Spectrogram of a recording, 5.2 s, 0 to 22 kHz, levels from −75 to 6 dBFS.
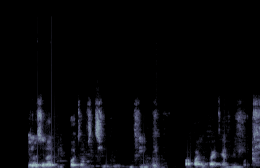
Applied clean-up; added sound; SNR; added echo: none; none; none; none.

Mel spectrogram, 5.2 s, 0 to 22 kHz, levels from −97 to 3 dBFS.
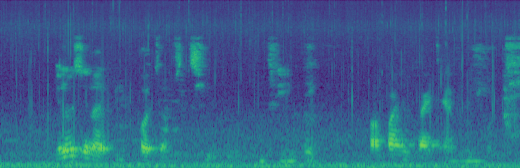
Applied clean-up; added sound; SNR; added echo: none; Rain; 8 dB; none.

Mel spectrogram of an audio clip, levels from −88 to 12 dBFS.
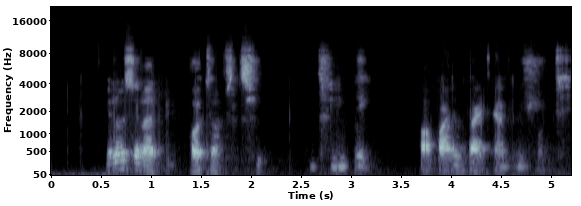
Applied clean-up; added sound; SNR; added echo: neural mask model DeepFilterNet 3.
